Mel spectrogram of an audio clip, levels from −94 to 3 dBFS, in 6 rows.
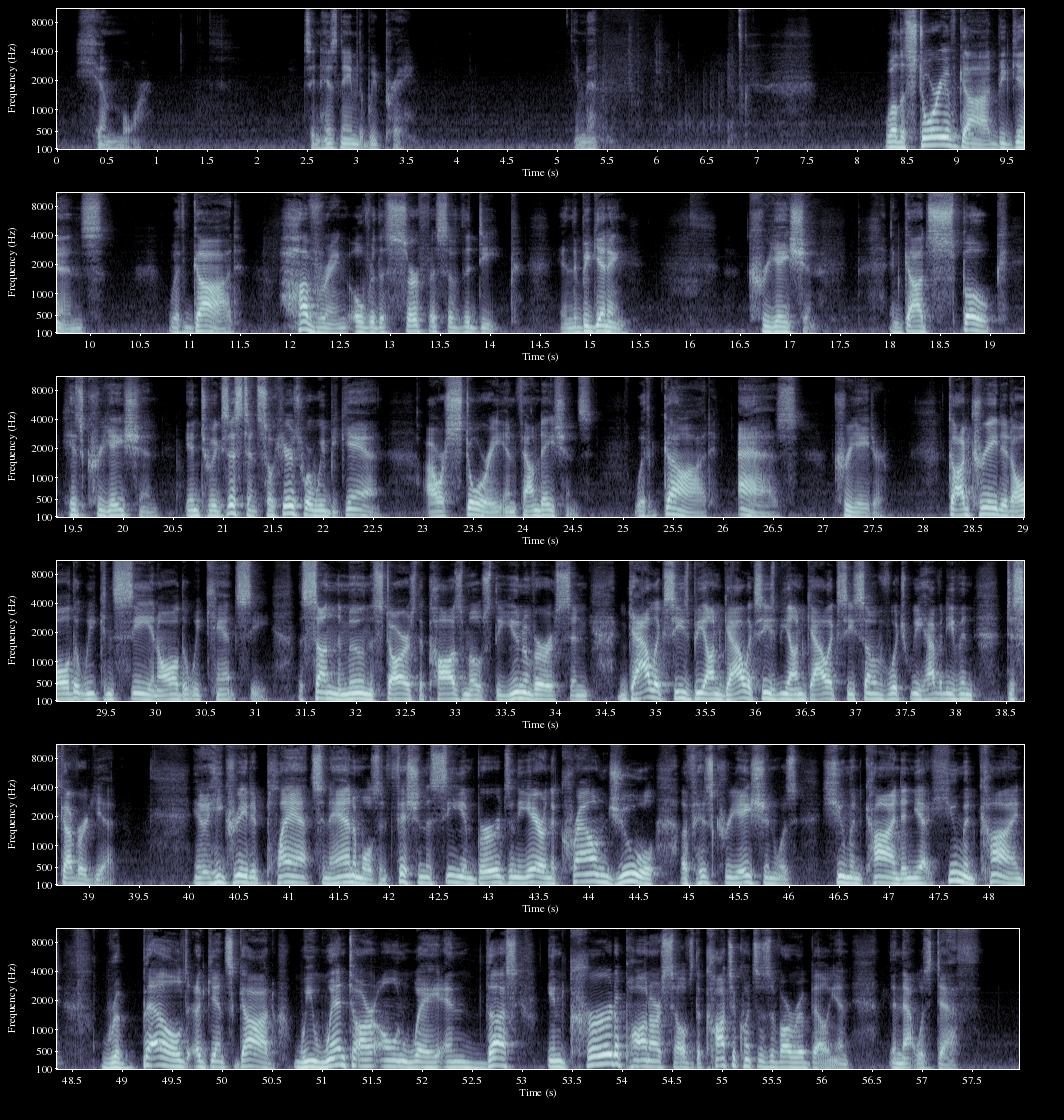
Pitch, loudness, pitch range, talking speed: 125 Hz, -19 LUFS, 110-135 Hz, 140 wpm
